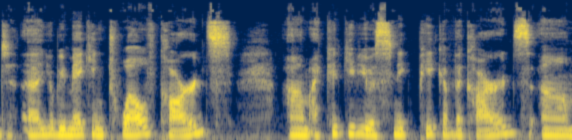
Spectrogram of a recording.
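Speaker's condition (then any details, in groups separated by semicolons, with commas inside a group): No condition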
